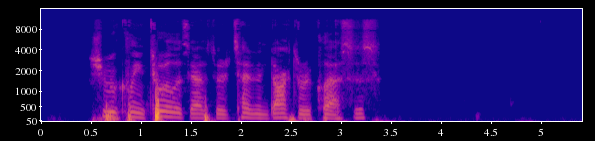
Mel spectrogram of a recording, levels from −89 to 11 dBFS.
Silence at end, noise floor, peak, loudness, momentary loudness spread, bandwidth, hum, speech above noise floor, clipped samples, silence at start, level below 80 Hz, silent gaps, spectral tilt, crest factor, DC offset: 2.05 s; -85 dBFS; 0 dBFS; -30 LUFS; 20 LU; 11.5 kHz; 60 Hz at -60 dBFS; 56 dB; under 0.1%; 0.5 s; -46 dBFS; none; -7.5 dB/octave; 32 dB; under 0.1%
